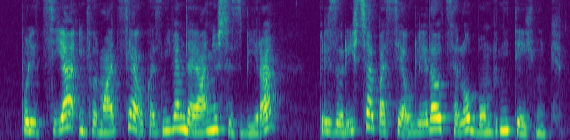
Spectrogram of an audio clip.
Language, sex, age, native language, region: Slovenian, female, 18-29, Slovenian, Drava region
